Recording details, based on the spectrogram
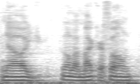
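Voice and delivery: ordinary talk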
